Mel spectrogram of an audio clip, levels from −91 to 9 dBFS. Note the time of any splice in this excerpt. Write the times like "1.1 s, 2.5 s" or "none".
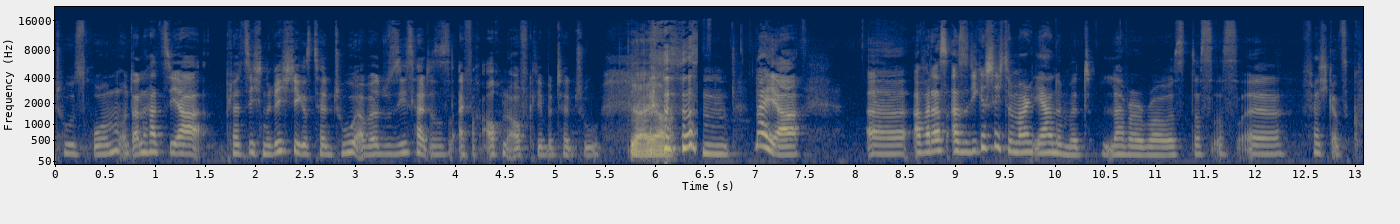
6.4 s, 9.8 s, 10.4 s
